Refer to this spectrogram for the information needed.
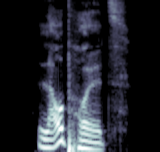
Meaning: hardwood (The wood from any dicotyledonous tree.)
- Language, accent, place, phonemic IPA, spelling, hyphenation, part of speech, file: German, Germany, Berlin, /ˈl̩aʊ̯phɔlt͜s/, Laubholz, Laub‧holz, noun, De-Laubholz.ogg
